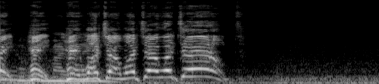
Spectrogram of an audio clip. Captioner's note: sighs; yells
